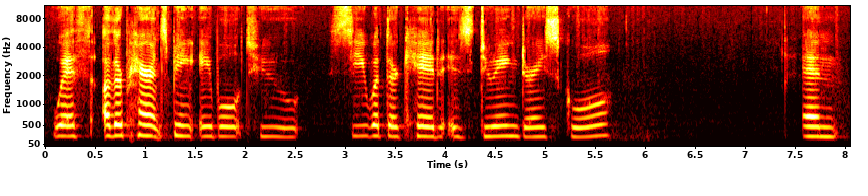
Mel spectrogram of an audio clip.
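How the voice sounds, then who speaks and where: Female trustee, slightly high questioning voice. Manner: measured, poses two questions in turn.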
